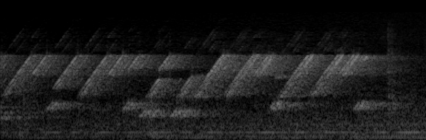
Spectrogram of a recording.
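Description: A rapid run of short, overlapping rising chirps, electronic-sounding tones sweeping upward again and again, that stops near the end, over a faint steady hum.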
